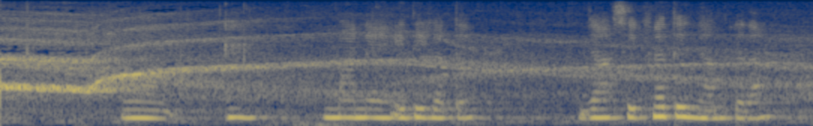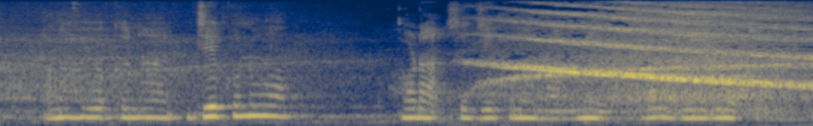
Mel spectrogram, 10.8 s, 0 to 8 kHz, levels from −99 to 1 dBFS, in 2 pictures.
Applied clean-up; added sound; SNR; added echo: none; Motor vehicle (road) / Siren; -2 dB; reverberation time 2.1 s.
